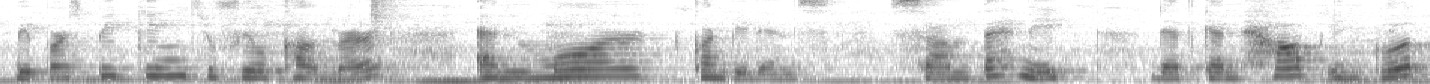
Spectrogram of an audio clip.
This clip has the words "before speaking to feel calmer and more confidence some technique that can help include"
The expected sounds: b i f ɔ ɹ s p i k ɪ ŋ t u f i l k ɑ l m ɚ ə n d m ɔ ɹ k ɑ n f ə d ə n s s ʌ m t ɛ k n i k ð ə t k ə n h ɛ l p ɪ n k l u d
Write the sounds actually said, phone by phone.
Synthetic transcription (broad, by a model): b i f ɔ ɹ s p i k ɪ ŋ t u f i l k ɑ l m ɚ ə n m ɔ ɹ k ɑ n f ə d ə n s s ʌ m t ɛ k n i k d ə t k ə n h ɛ l p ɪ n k l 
